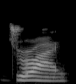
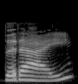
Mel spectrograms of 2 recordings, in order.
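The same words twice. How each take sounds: First: The R has audible friction noise. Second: The R is smooth, without friction. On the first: The speaker calls it right. "It becomes a fricative" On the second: The speaker calls it wrong. "it's not dry"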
